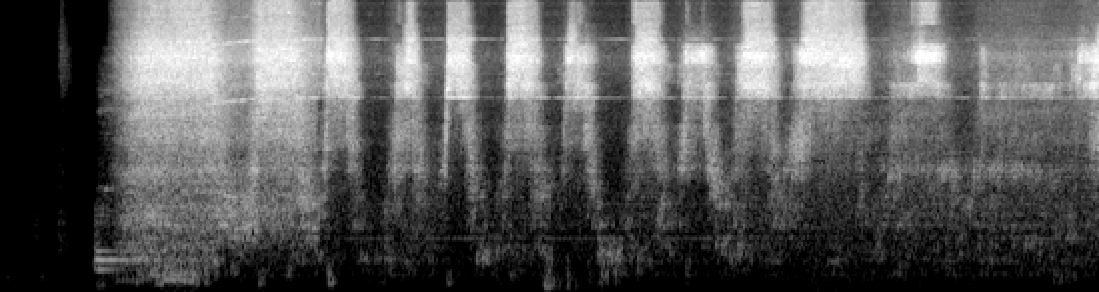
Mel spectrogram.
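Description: Warner Howard Airforce hand dryer starting about a second in and blowing a loud, hissing jet of air that surges and dips again and again as hands move in and out of the airflow.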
